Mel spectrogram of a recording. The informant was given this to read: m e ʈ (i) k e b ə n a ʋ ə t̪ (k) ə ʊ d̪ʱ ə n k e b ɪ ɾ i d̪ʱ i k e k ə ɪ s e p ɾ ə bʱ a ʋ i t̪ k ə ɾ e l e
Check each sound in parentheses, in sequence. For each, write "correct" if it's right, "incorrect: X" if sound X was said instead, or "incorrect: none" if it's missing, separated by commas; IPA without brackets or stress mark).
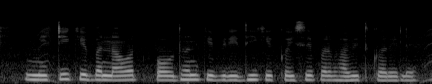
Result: correct, incorrect: p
